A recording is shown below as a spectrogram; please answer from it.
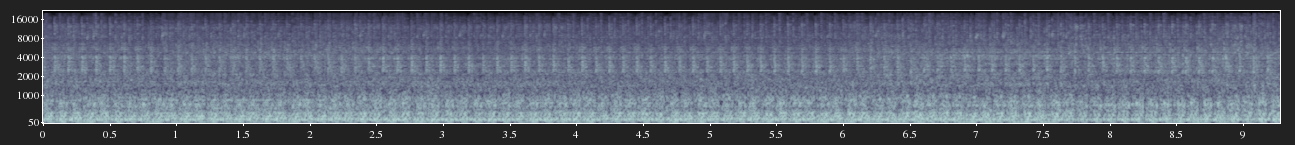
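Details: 2004 Harley-Davidson FLHT 88 Twin Cam after cam change and tensioner repair, fresh gas and new oil: lumpy V-twin idle with quick light lifter tick; new lifters, supplier says run 15–20 minutes and it should go away.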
